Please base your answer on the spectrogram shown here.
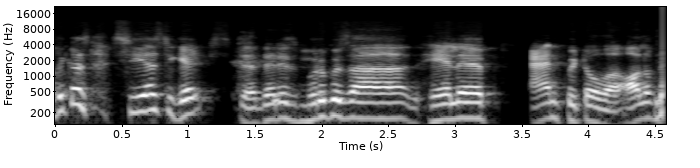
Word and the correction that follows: Muguruza: No, Muguruza, Oh, Muguruza, no? – Yeah, she's the defending champion, dude. Give her some respect. – She's actually pronounced Muguruza, I think.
